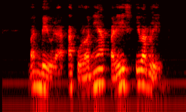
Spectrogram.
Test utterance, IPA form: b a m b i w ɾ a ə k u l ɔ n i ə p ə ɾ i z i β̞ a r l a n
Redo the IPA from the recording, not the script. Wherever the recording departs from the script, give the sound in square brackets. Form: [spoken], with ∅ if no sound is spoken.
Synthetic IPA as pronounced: b a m b i w ɾ [ə] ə k u l ɔ n i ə p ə ɾ i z i β̞ [ə] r l [i] n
